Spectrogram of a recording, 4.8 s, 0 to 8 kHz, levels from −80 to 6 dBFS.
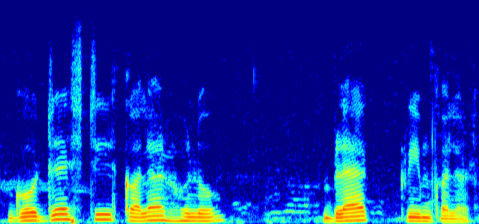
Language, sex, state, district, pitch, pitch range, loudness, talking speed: Bengali, male, West Bengal, Alipurduar, 130 Hz, 110-145 Hz, -15 LUFS, 85 wpm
